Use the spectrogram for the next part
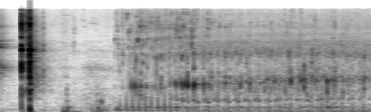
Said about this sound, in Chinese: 让我们去听一听气泡水的声音。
